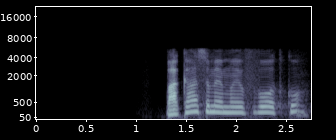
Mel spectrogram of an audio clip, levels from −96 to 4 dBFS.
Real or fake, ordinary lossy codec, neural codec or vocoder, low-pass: fake; none; codec, 16 kHz in and 24 kHz out, 0.4 kbps, LongCat-Audio-Codec, two codebook decoder; 5.4 kHz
